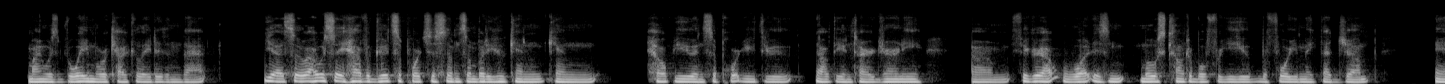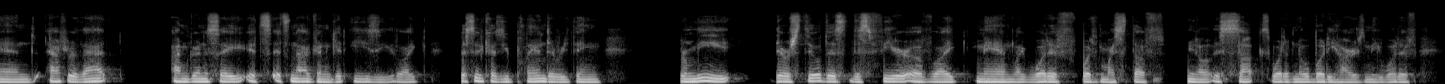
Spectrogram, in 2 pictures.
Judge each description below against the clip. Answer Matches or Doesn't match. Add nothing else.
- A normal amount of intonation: Doesn't match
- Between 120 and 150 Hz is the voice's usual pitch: Matches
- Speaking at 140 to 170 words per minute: Doesn't match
